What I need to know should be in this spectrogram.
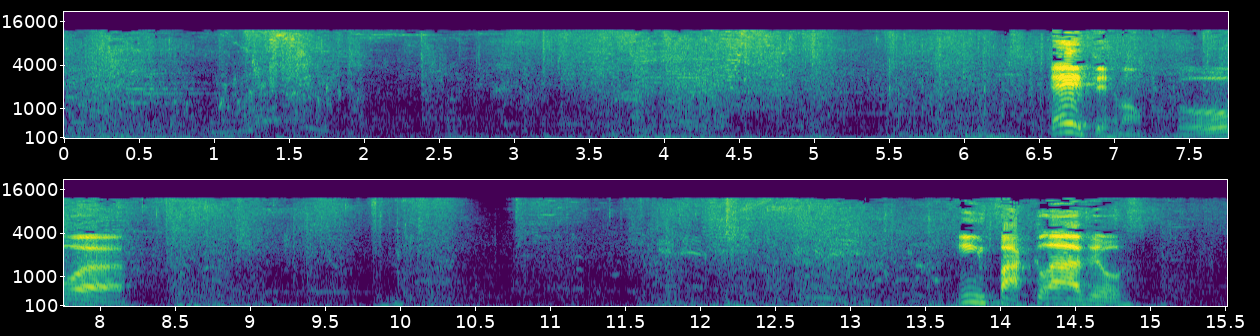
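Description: A young man talks into a microphone at a steady pace.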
